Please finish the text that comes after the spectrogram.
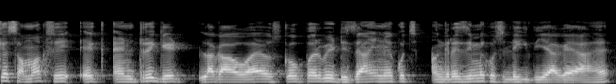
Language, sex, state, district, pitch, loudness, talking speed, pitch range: Hindi, male, Assam, Sonitpur, 130 Hz, -15 LUFS, 215 wpm, 115-140 Hz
